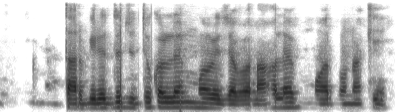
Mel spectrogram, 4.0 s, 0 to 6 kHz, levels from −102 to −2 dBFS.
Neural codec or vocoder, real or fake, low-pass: autoencoder, 48 kHz, 128 numbers a frame, DAC-VAE, trained on Japanese speech; fake; 5.4 kHz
